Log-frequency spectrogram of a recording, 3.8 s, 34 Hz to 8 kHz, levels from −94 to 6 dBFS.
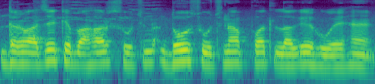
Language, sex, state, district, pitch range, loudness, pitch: Hindi, male, Arunachal Pradesh, Lower Dibang Valley, 125-140 Hz, -14 LUFS, 135 Hz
